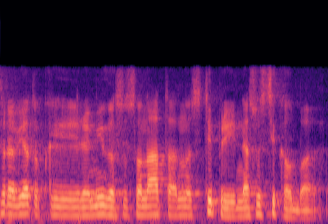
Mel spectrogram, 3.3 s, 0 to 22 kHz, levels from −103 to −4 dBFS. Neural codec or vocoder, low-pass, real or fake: none; 7.2 kHz; real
